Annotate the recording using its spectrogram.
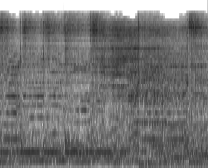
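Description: Live rock band playing: electric guitars, bass guitar and drums, with a heavy low bass note coming in about one and a half seconds in.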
